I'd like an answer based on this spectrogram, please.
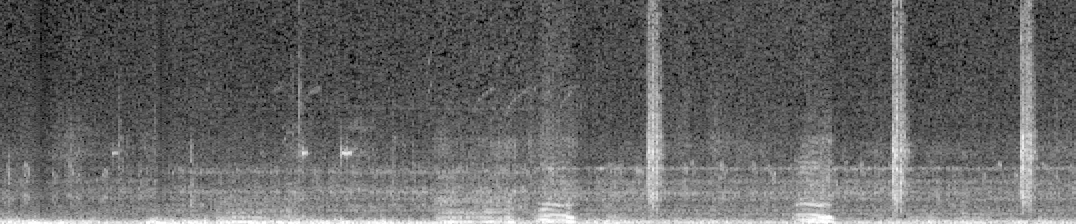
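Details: Male lions near the Chobe River, two young intruders challenging two older pride males: two deep, harmonic, downward-sliding grunting roars, one mid-clip and one near the end, over a steady low engine rumble with a few sharp clicks.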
